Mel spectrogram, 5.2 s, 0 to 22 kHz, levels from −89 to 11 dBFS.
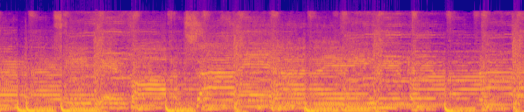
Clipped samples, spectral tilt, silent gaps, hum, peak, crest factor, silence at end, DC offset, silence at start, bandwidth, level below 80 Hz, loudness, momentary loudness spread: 1%; -5 dB/octave; none; none; 0 dBFS; 6 dB; 0 s; under 0.1%; 0 s; 15 kHz; -12 dBFS; -6 LUFS; 2 LU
